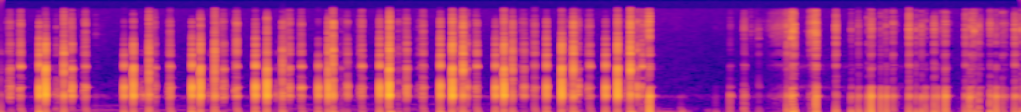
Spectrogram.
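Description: An empty white paper cup held over the microphone is tapped and scratched with the fingertips and nails of both hands. It gives rapid, dry, hollow taps with a deep thump and a steady papery ring, broken by a short pause before the quick tapping resumes.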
